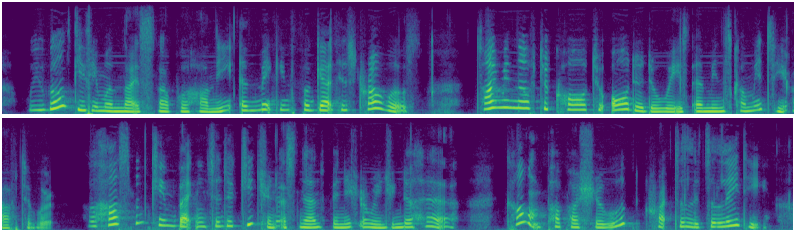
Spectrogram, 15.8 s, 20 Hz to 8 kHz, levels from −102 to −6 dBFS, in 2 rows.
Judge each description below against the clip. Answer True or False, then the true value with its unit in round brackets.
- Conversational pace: True (175 wpm)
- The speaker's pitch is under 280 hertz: False (290 Hz)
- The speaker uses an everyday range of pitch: False (6.6 semitones)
